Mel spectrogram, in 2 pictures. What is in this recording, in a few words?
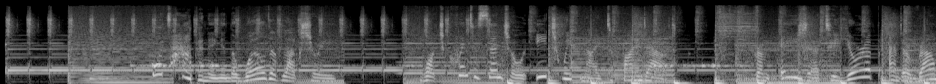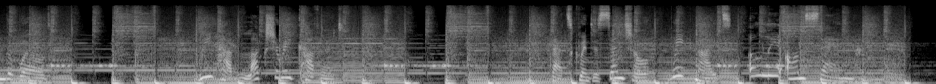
promo; quintessential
